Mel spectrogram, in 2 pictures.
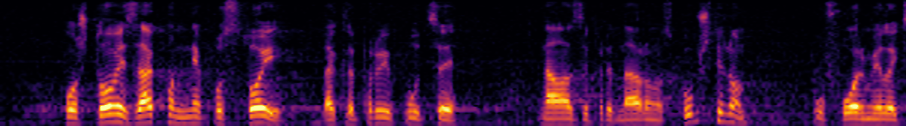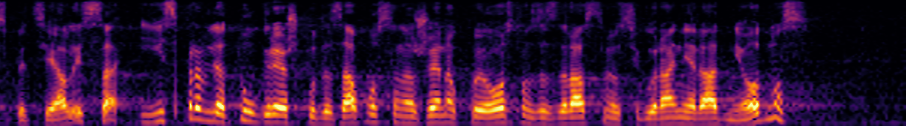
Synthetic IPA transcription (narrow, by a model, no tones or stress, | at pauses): po̞ʃt̪oo̞ʋajzaːko̞nːe̞po̞st̪o̞id̪akle̞pr̩ʋipuːt̪se̞ | nalˠazepɾed̪naːɾo̞d̪nomskupʃt̪ino̞m | ufo̞ɾmilekspe̞t̪sialist̪a̰iispɾaʋʎat̪uːɡɾe̞ʃkud̪azapo̞sle̞naʒe̞nako̞jajeo̞snoʋzazd̪ɾaʋst̪ʋe̞nosiɡuɾaːɲeɾaːd̪nio̞d̪no̞s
